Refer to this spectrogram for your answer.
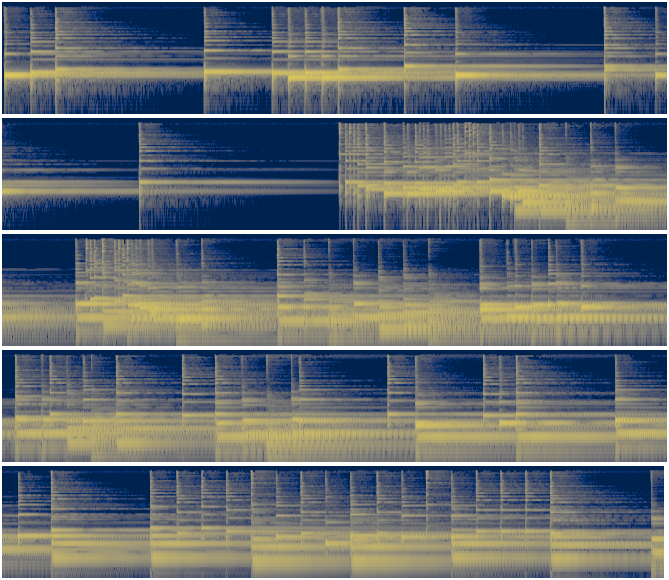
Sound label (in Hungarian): harfa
